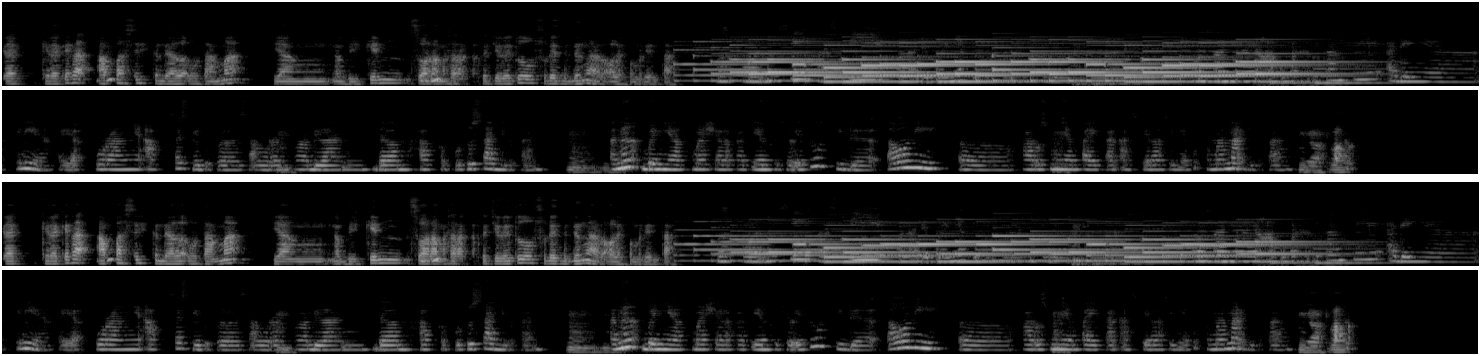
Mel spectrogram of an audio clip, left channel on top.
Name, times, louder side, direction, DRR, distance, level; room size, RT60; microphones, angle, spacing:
voice 1, 0.0-2.4 2.7-4.6 4.9-6.7 10.7-10.8 17.5-17.7 20.4-20.9 25.3-25.4 27.7-28.2, right 3 dB, 40° right, 0.4 m, -36 dB
sound 1, 6.7-13.7, left 3 dB, 50° left, 0.6 m, -29 dB
voice 2, 7.1-9.6 10.0-11.2 11.9-19.0 19.4-20.1 20.8-27.6 28.2-28.3, equal, 10° left, 2.3 m, -36 dB
5.2 x 2.1 x 2.3 m
head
